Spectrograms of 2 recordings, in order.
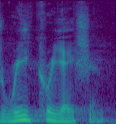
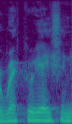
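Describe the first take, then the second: First: The word begins with a long 'ree' sound. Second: The word begins with a short 'rek' sound. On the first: Being made new again. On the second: Leisure and fun activities.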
